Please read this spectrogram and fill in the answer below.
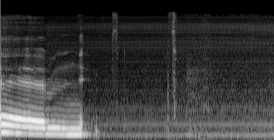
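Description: A woman's drawn-out hesitation vowel into a microphone, held for about a second and sliding slightly down in pitch. It is followed by a steady mains hum from the sound system, with a couple of faint clicks.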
